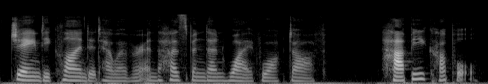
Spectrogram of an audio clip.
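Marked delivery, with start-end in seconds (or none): 3.9-4.8 higher, louder ironic exclamation; lightly mocking praise of the couple; mock admiration. A narrator's reading. Mocks the departed couple.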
